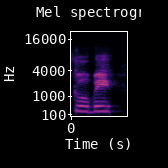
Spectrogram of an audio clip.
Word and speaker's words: Scoby: his nickname is scooby his last name is pronounced scooby he's an old school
